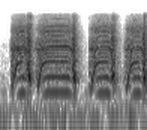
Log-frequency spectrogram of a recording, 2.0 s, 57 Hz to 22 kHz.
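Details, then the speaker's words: NRT-Pro type B C743 unit: short bursts of harsh raspy whine over the motor tone; owner suspects the brushless motor's rotor rubbing the stator, possibly shifted during shipping. "ini untuk yang nrt-pro tipe B c743 ini bunyinya kasar seperti ini"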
